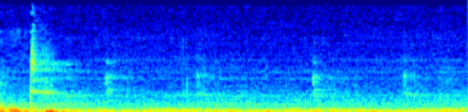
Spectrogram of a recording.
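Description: A short knock just after the start, then faint ticks over a steady low hum.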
